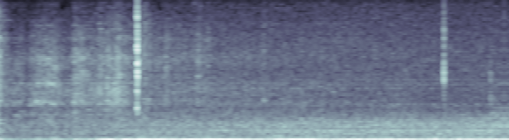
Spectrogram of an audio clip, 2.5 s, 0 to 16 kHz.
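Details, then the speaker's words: 2008 Saturn Astra XE, 1.8 L twin-cam four-cylinder, started on a chilly day: catches quickly, builds briefly, then settles into a smooth, steady low hum with no knocks or misses; healthy cold start. "well what you guys are hearing out of that tiny little engine bay up front is a 1.8 L twin cam 4 cylinder engine doesn't develop that much power"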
